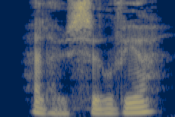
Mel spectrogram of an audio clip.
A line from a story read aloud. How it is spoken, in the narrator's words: she said gently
